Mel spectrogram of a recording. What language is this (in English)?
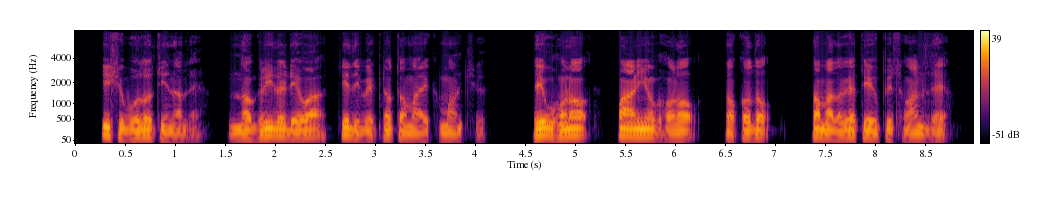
Kullu Pahari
